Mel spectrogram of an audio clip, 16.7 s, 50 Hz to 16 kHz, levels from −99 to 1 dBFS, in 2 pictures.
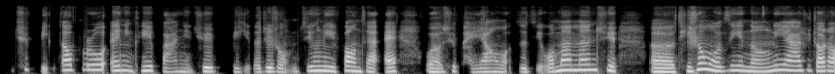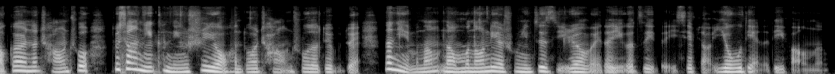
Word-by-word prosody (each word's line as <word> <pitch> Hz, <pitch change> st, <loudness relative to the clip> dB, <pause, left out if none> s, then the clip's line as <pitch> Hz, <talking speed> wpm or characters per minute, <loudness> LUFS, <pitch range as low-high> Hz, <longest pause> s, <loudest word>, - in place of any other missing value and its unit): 去 280 Hz, -, -12 dB
比， -, -, -6 dB
倒 250 Hz, +1 st, +3 dB
不 260 Hz, +1 st, -13 dB
如， 260 Hz, 0 st, +2 dB
哎， 230 Hz, -3 st, 0 dB
你 235 Hz, -2 st, -1 dB
可 220 Hz, -, -5 dB
以 230 Hz, -, +4 dB
把 180 Hz, -4 st, -9 dB
你 180 Hz, -1 st, -6 dB
去 190 Hz, -1 st, 0 dB
比 170 Hz, -1 st, -12 dB
的 165 Hz, 0 st, -7 dB
这 185 Hz, +1 st, +2 dB
种 170 Hz, -1 st, -6 dB
精 220 Hz, +1 st, +1 dB
力 220 Hz, -2 st, +3 dB
放 210 Hz, +1 st, +2 dB
在， 185 Hz, -2 st, -1 dB
哎， 185 Hz, +3 st, +2 dB, 0.2 s
我 180 Hz, -, -1 dB
要 170 Hz, -, +2 dB
去 170 Hz, +5 st, -6 dB
培 160 Hz, -, -12 dB
养 175 Hz, 0 st, -2 dB
我 165 Hz, -, -7 dB
自 170 Hz, -, -4 dB
己， 160 Hz, -, -12 dB
我 185 Hz, -, -2 dB
慢 250 Hz, +5 st, +4 dB
慢 255 Hz, +1 st, +4 dB
去， 235 Hz, -5 st, 0 dB, 0.3 s
呃， 180 Hz, -1 st, +5 dB
提 185 Hz, -, -7 dB
升 290 Hz, +7 st, +4 dB
我 235 Hz, -5 st, +3 dB
自 215 Hz, +3 st, -5 dB
己 235 Hz, -1 st, +1 dB
能 195 Hz, 0 st, +1 dB
力 250 Hz, -, +2 dB
呀， 235 Hz, -2 st, +2 dB
去 235 Hz, 0 st, -6 dB
找 210 Hz, -1 st, +4 dB
找 215 Hz, -, +1 dB
个 225 Hz, -, +1 dB
人 215 Hz, -2 st, +4 dB
的 210 Hz, -, +2 dB
长 175 Hz, -4 st, -5 dB
处， 225 Hz, +3 st, 0 dB, 0.2 s
就 -, -, +1 dB
像 290 Hz, -2 st, +4 dB
你 205 Hz, -3 st, +3 dB
肯 205 Hz, -2 st, 0 dB
定 170 Hz, +1 st, +1 dB
是 230 Hz, +6 st, -1 dB
有 180 Hz, -5 st, +5 dB
很 165 Hz, -3 st, -5 dB
多 165 Hz, +1 st, -3 dB
长 160 Hz, +2 st, -11 dB
处 175 Hz, -1 st, -8 dB
的， 160 Hz, -, 0 dB
对 160 Hz, 0 st, -4 dB
不 -, -, -18 dB
对？ -, -, -8 dB, 0.2 s
那 300 Hz, -, +5 dB
你 220 Hz, -, +3 dB
能 175 Hz, +7 st, -2 dB
能 175 Hz, -3 st, +3 dB
不 175 Hz, -, +2 dB
能 180 Hz, +2 st, +3 dB
列 200 Hz, -2 st, +4 dB
出 180 Hz, +2 st, -10 dB
你 170 Hz, -1 st, +2 dB
自 195 Hz, +3 st, +1 dB
己 175 Hz, -, -13 dB
认 170 Hz, -2 st, +1 dB
为 80 Hz, -, -8 dB
的 80 Hz, -, -4 dB
一 -, -, -7 dB
个 -, -, -5 dB
自 -, -, -15 dB
己 -, -, -5 dB
的 -, -, -21 dB
一 -, -, -19 dB
些 170 Hz, -, -7 dB
比 165 Hz, -, -17 dB
较 -, -, -13 dB
优 180 Hz, +1 st, +2 dB
点 175 Hz, -1 st, -6 dB
的 -, -, -25 dB
地 -, -, -9 dB
方 -, -, -15 dB
呢？ -, -, -23 dB
190 Hz, 340 characters per minute, -20 LUFS, 175-225 Hz, 0.3 s, 呃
